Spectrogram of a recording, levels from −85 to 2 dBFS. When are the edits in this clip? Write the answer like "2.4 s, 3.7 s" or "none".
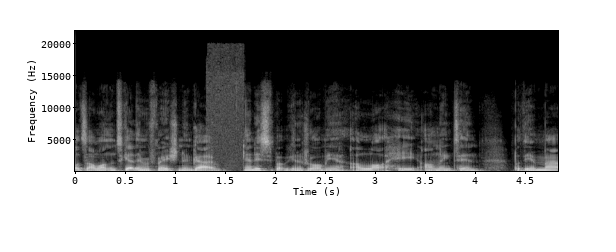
1.5 s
